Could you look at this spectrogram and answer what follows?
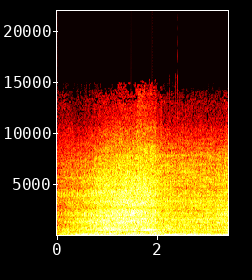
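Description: A 2020 BMW S1000XR motorcycle engine revs loudly and close up, a sustained, steady roar for the whole stretch with slight swells, with no talk over it.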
